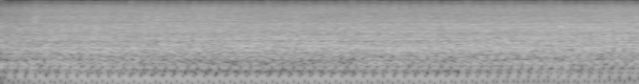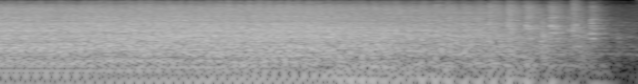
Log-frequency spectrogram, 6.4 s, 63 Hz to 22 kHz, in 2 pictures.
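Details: 2001 Honda Rincon ATV, sat over two years, carb cleaned and rebuilt, charging voltage 13.4 V: even, steady putter around four beats a second, no knocks or misses; healthy normal idle.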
